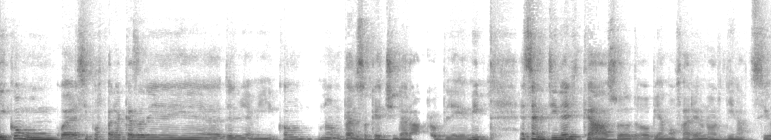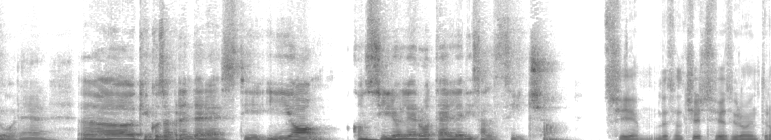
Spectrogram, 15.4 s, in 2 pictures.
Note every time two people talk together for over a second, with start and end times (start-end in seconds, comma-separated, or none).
none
